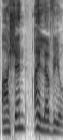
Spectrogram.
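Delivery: ordinary delivery, nothing marked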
